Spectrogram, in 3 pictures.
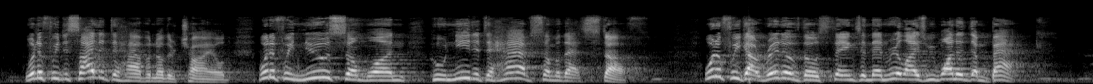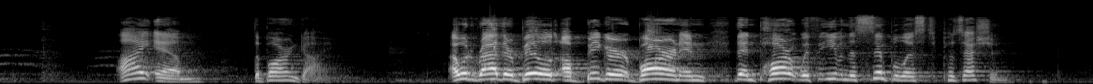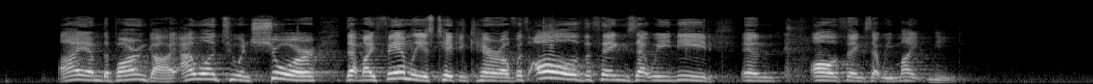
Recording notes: Sermon preached at Faith Lutheran Church Gardner, MA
